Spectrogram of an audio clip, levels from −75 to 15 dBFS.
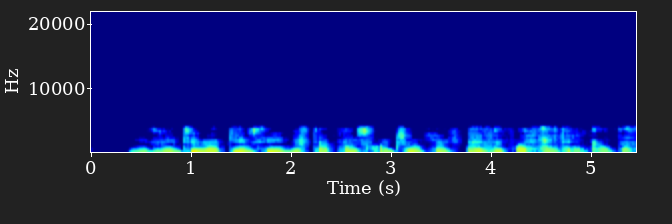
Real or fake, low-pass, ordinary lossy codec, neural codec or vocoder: real; 7.2 kHz; AAC, 16 kbps; none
